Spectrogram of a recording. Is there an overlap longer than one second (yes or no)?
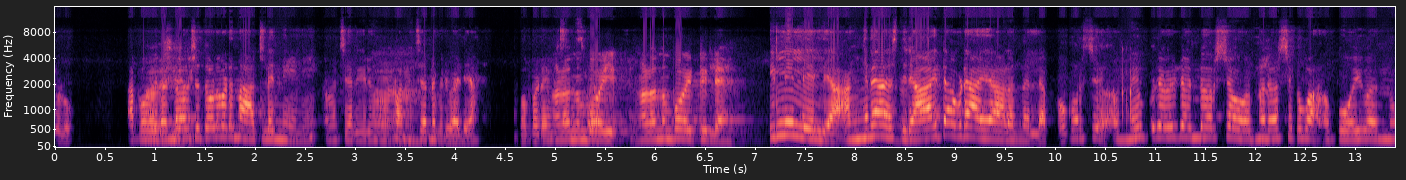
no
